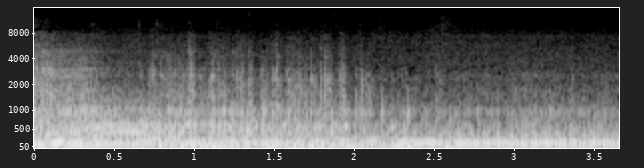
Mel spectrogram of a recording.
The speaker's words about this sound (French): Tu sais, quand tu vas sur le site Internet, tu peux peser, je sais pas si ça existe encore, mais tu peux peser puis entends le bruit du moteur.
